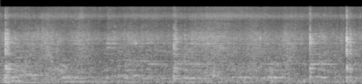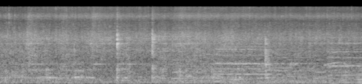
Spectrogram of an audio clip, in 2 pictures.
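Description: Blended chili paste with onion and garlic sizzling in hot oil in a wok, stirred with a metal spatula that scrapes and clinks against the pan now and then. This is the tumis stage, the spice base being fried until it turns crisp and fragrant.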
